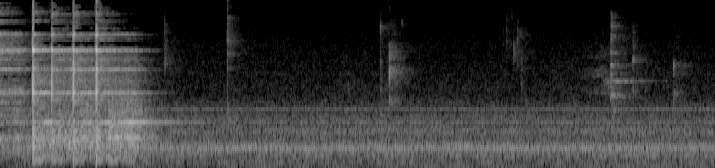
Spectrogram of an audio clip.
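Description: A metal spoon clinks against glass about five or six times in quick succession in the first second, each strike ringing briefly, as sliced jalapeños are scooped from the jar. After that only a faint steady hum remains, with a few soft taps.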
